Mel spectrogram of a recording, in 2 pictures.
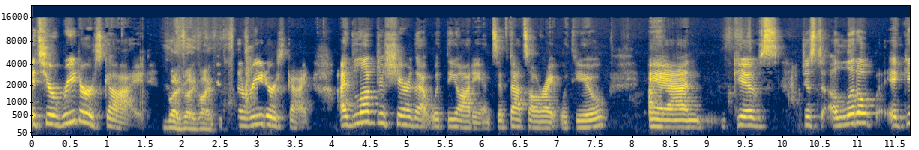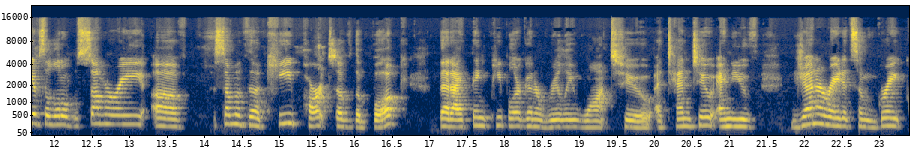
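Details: Adult woman speaking; normal speech.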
